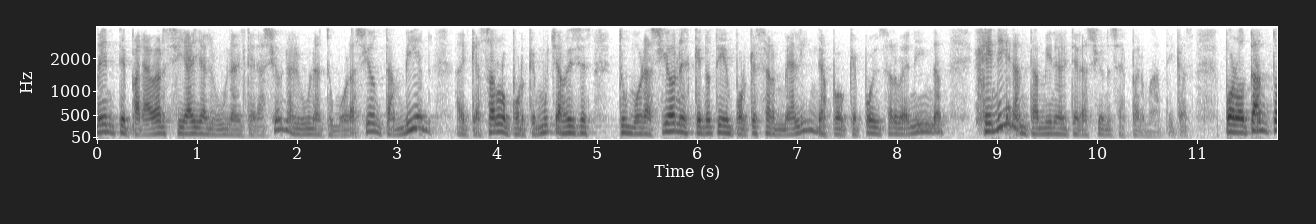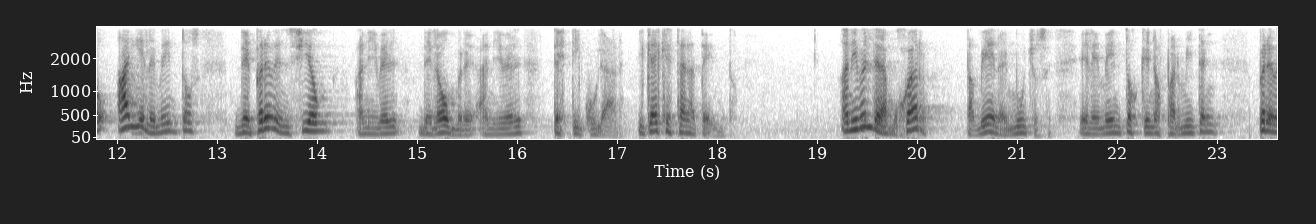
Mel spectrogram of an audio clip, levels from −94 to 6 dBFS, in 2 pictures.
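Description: Nothing here stands out as a technical problem; the audio just rolls along without a single glitch worth pointing at.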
